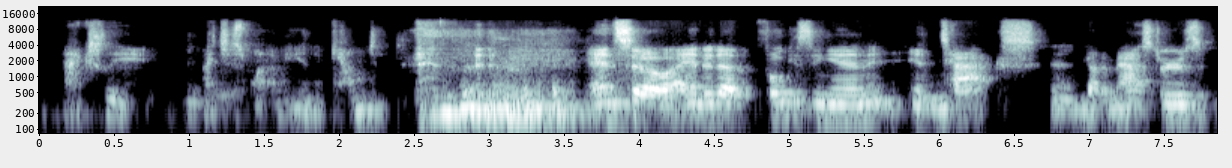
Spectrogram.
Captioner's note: laughter from audience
